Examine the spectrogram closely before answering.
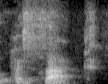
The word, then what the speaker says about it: Pesach: Pesach. All right. So it's a ka at the end, so Pesach.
